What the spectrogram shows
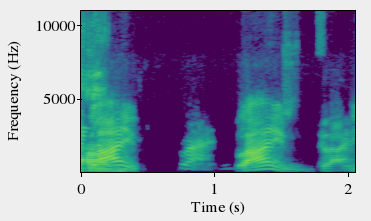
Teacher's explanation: the correct pronunciation is climb without a b sound the B at the end is silent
